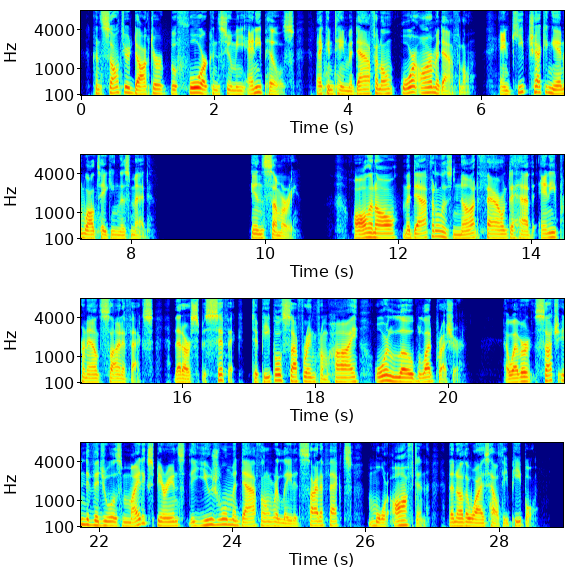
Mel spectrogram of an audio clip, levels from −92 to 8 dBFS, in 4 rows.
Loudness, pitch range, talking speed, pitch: -17 LUFS, 130-160 Hz, 130 wpm, 140 Hz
